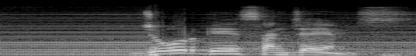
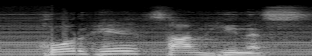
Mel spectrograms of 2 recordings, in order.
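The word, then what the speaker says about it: Jorge Sanjinés: அப்போ ஜோர்கே சஞ்சயன்ஸ், அப்படி சொல்லக்கூடாது அந்த பேரை, ஆனால் அப்பெல்லாம் வந்து ஸ்பானிஷ் எழுத்தெல்லாம் எப்படி ப்ரொனவுன்ஸ் பண்ணுறதுலாம் யாருக்கும் தெரியாது. ஜோர்கே சஞ்சயன்ஸ் இன் பேட்டி அப்படின்னு சொல்லி ஒரு 25 பக்கத்துக்கு ஒரு பொலிவியன் டைரக்டரோட பேட்டி. ஹோர்கே சான்ஹீனஸ் அப்படின்னு சொல்லணும். ஏன்னா ஸ்பானிஷில் வந்து ஜேலாம் ஹாவா மாறிடும்.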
